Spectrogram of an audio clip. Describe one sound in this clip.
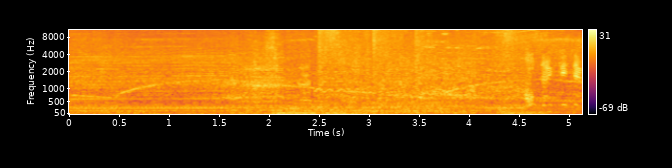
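A race car engine roars at high speed.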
